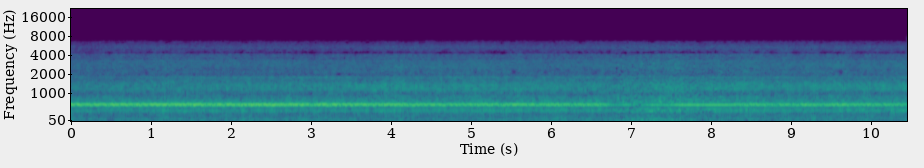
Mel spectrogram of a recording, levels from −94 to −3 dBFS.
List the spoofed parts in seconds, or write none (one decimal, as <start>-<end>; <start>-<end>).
0.0-6.8; 8.3-10.5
